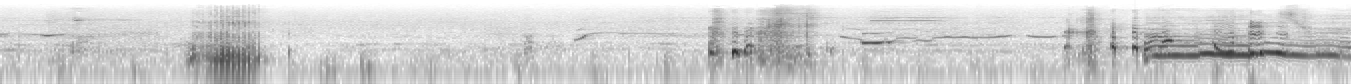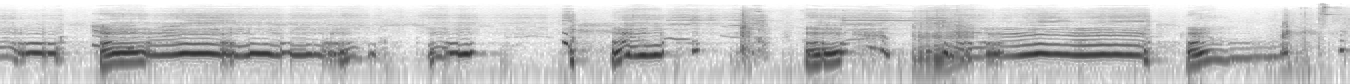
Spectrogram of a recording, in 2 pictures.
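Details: Dog whining in response to a person making fart sounds indoors: after a few broad blown bursts, long wavering tonal whines with stacked harmonics run almost continuously in uneven pulses, rising and falling.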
